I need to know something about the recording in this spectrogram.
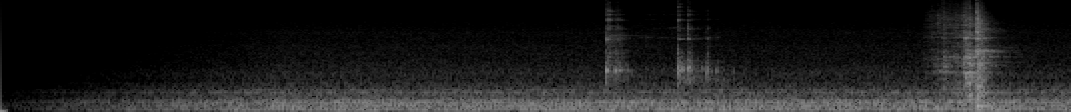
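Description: Teacups clink against each other three times, two quick light chinks followed by a slightly louder ring, over a steady low rumble with no one speaking.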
